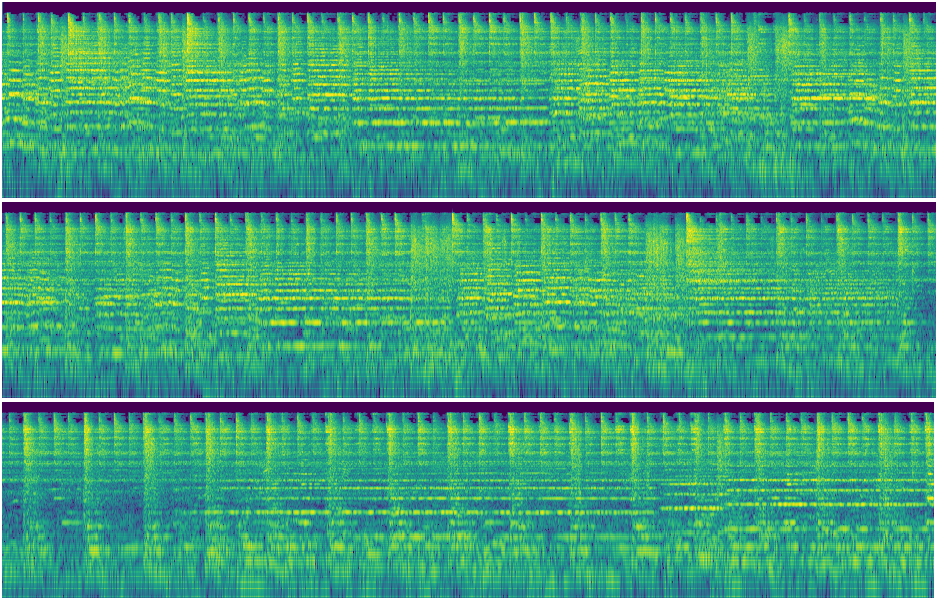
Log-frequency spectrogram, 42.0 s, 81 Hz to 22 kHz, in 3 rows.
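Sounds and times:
trumpets holding brass notes: 0.0s - 27.9s, 30.4s - 42.0s
drum kit beat: 0.0s - 42.0s.

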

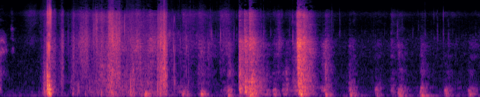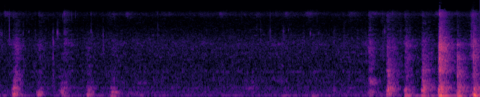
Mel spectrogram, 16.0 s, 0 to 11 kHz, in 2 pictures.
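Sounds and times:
phone handling rustles and knocks: 0.7s - 5.5s
footsteps walking away: 0.7s - 10.4s, 12.8s - 16.0s.

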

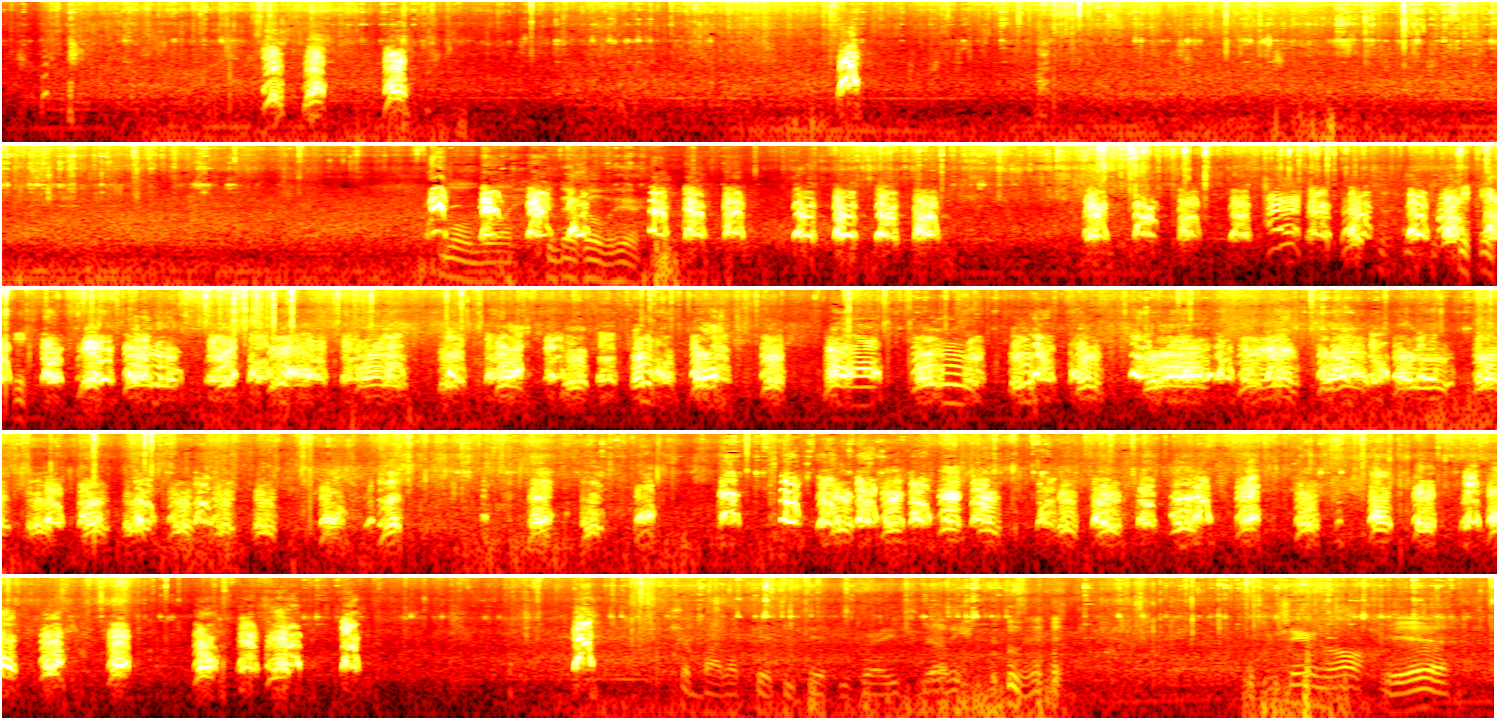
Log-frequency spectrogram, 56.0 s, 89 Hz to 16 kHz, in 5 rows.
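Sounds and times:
dog barking rapidly: 2.0s - 3.2s, 6.2s - 6.5s, 14.4s - 18.4s, 19.3s - 47.6s, 49.1s - 49.4s.

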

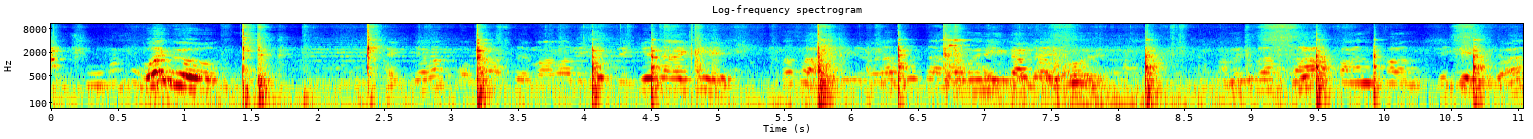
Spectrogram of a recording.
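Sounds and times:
cleaver chopping meat on wood: 1.4s - 3.4s, 4.0s - 5.0s, 5.6s - 6.7s, 8.2s - 8.5s, 9.4s - 11.0s.

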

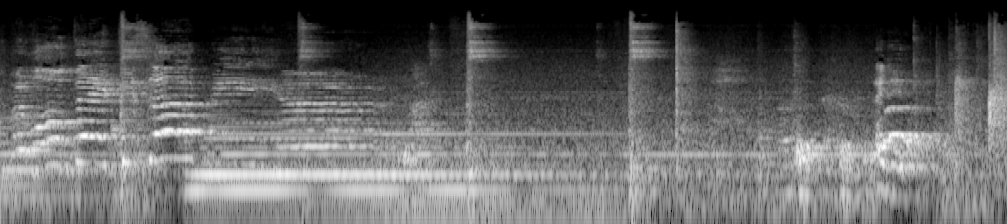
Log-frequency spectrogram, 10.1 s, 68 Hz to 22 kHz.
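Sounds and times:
electric guitars ringing: 0.0s - 9.5s.

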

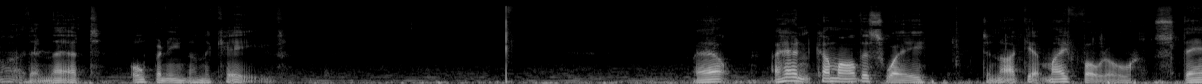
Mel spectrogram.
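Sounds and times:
wind buffeting microphone: 3.1s - 12.0s.

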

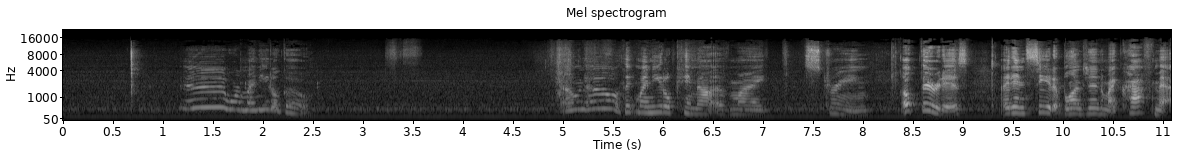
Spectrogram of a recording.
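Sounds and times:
steady low hum: 0.0s - 11.0s
hand brushing over paper: 3.2s - 3.6s.

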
